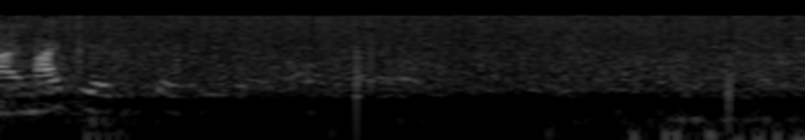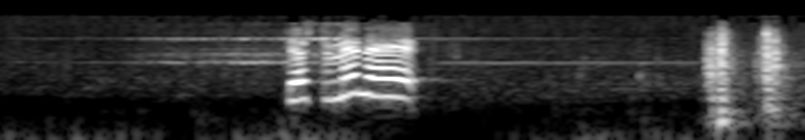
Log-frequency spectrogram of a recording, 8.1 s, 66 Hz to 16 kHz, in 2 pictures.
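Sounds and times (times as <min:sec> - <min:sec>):
speech: 0:05.5 - 0:06.2
door opening: 0:07.2 - 0:08.0.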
